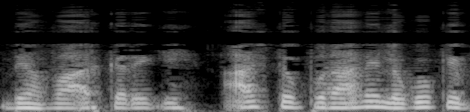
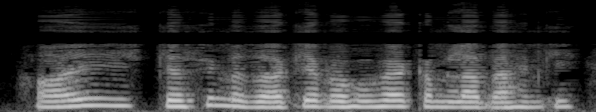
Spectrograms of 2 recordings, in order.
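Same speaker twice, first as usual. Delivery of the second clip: plain reading voice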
